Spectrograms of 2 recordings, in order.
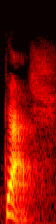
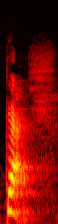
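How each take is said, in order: First: It has one syllable ending in sh. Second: It has one syllable ending in sh.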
